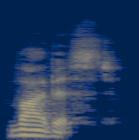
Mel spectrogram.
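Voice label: "vibist", Australian English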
